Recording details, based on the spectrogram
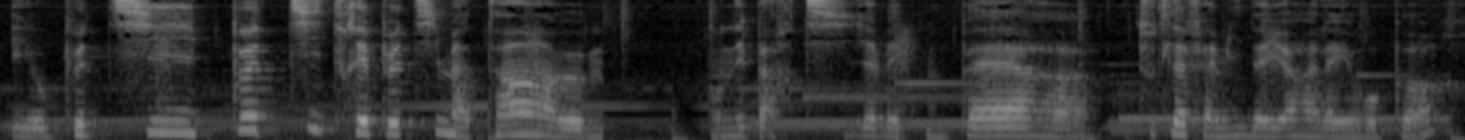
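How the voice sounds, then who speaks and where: A woman's voice: on the low side, normal speed, over music. A woman from France, host of a podcast, telling a personal travel story in a reflective, hesitant way with frequent fillers.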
